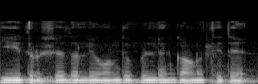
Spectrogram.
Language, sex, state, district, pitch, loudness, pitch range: Kannada, male, Karnataka, Bangalore, 100 Hz, -15 LUFS, 95-100 Hz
